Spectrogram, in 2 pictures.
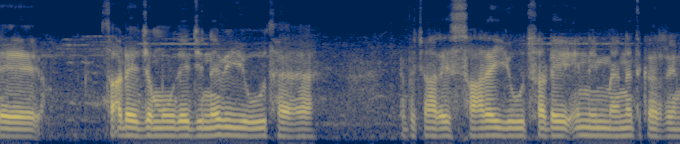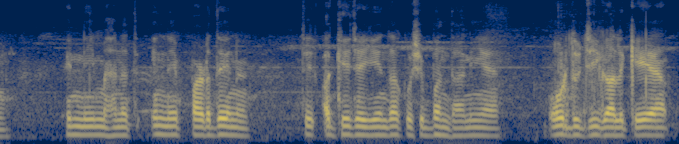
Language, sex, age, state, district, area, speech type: Dogri, male, 30-45, Jammu and Kashmir, Jammu, urban, spontaneous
